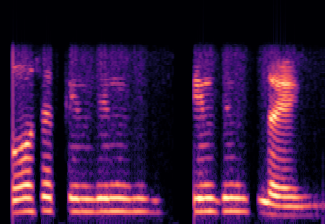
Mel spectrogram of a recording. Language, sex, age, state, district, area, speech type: Urdu, male, 45-60, Delhi, South Delhi, urban, conversation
